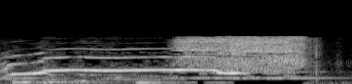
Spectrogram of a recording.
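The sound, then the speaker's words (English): A voice imitates a dog howling: one long, wavering, sustained howl that rises and slowly bends in pitch, fairly loud, followed by a brief burst of hissy noise. “And on the way, learn how to bark like a real dog. I can bark. And here's howling.”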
